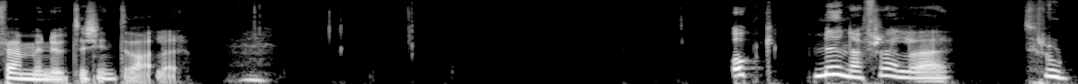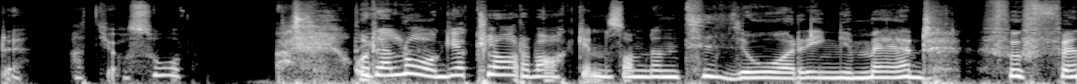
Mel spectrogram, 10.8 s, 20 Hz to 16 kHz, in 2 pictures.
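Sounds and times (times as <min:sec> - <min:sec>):
speech: 0:00.0 - 0:01.4, 0:03.7 - 0:10.7
voice imitating sleepy lip smacking: 0:01.2 - 0:04.0.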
